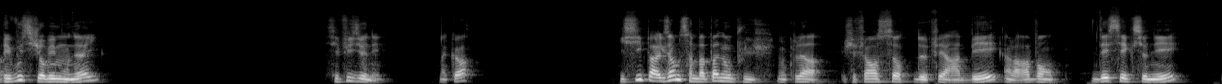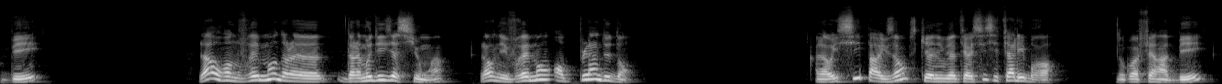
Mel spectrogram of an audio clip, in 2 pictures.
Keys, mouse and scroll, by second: 1.0-4.3 drag, 6.9 b, 9.4 b, 10.9 a, 12.2 b, 14.5-16.3 drag, 21.6 a, 23.8 b.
